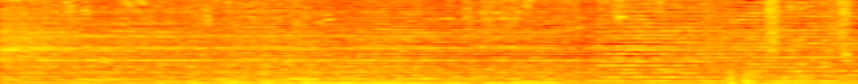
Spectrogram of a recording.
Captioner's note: hums to himself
